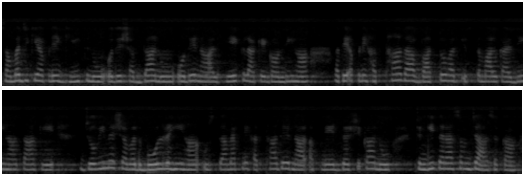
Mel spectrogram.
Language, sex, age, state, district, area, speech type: Punjabi, female, 18-30, Punjab, Fatehgarh Sahib, urban, spontaneous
